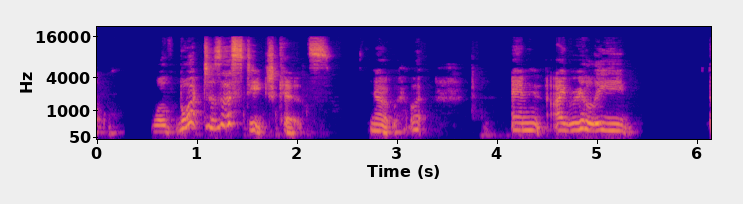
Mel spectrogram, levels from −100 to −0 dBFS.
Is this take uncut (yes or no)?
yes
